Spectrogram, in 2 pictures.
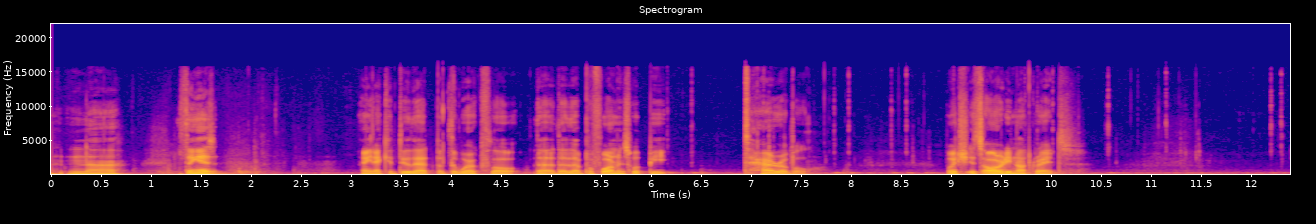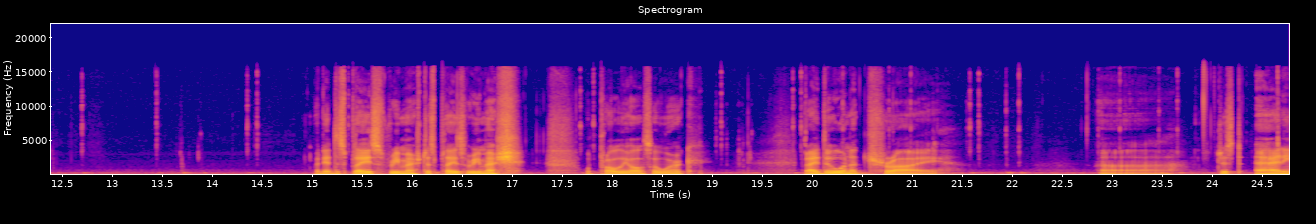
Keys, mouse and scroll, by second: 6.2 middle click, 6.5 middle click, 6.7-8.8 scroll down 1, 7.2-8.5 ctrl+middle drag, 8.8 scroll up 1, 9.6 scroll down 1, 10.6-14.5 drag, 11.4 g, 13.7 g, 15.0-16.1 scroll up 1, 15.4-16.3 drag, 16.1-17.0 scroll up 1, 16.3 g, 17.7 click, 18.4 click, 19.3 g, 19.5-21.9 drag, 20.0-22.3 scroll down 2, 21.2 g, 22.3 scroll up 1, 23.2-24.7 scroll up 4.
